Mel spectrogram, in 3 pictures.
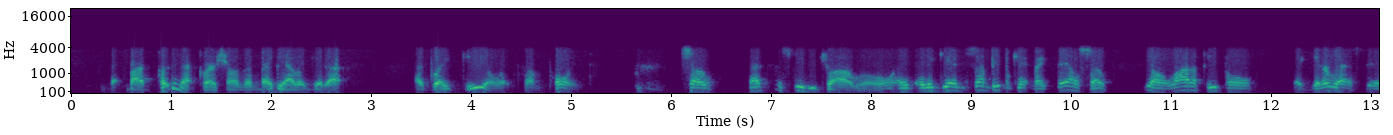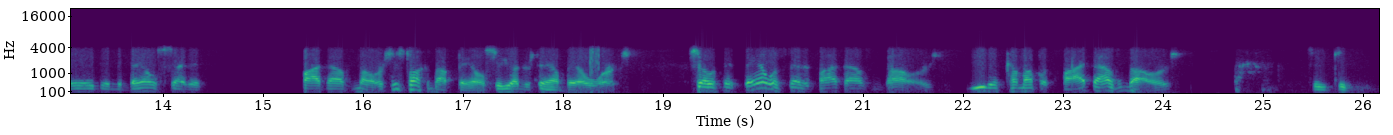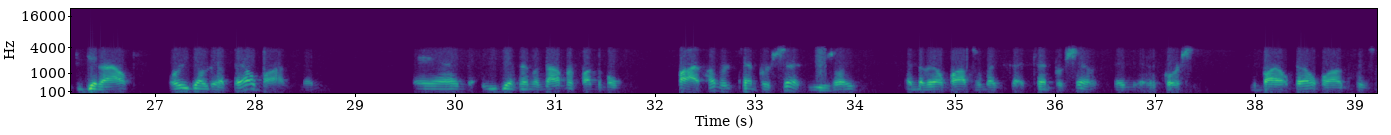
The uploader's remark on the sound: joins us by phone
